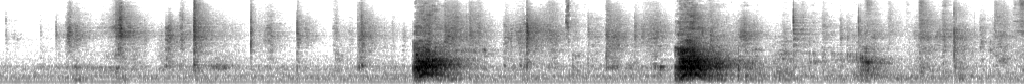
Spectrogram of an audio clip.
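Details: Two loud, harsh barks about two seconds apart from James the bulldog and his pillow, framed by soft snorting huffs and small grunts in a small indoor room.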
